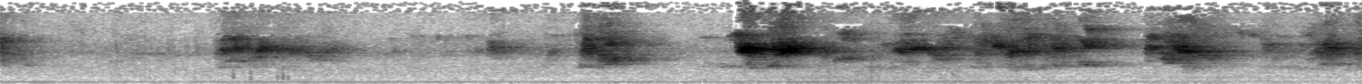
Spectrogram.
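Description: Birds chirping: a run of short, high calls that begins about a second in, over a faint steady hum.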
